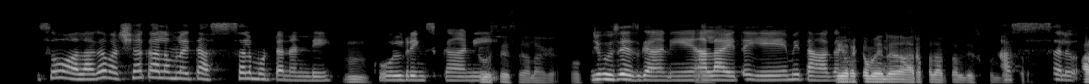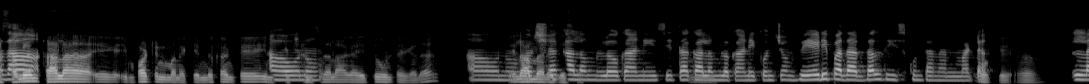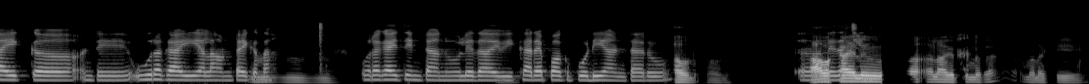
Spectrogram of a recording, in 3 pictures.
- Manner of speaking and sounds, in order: in English: "సో"; in English: "కూల్ డ్రింక్స్"; in English: "జ్యూసెస్"; in English: "ఇంపార్టెంట్"; in English: "ఇన్‌ఫెక్షన్స్"; in English: "మేనేజ్"; in English: "లైక్"; lip smack
- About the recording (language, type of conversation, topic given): Telugu, podcast, సీజన్ మారినప్పుడు మీ ఆహార అలవాట్లు ఎలా మారుతాయి?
